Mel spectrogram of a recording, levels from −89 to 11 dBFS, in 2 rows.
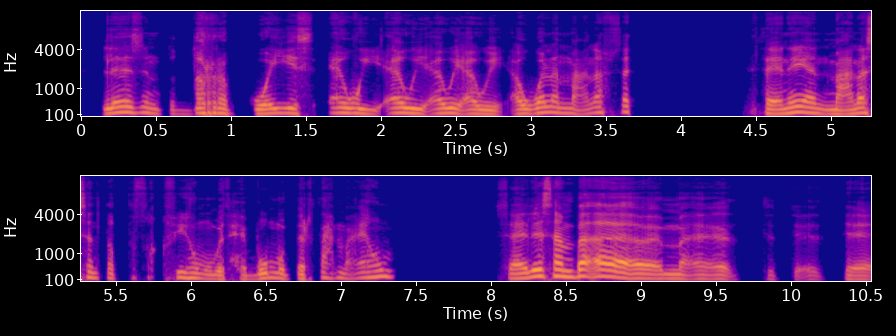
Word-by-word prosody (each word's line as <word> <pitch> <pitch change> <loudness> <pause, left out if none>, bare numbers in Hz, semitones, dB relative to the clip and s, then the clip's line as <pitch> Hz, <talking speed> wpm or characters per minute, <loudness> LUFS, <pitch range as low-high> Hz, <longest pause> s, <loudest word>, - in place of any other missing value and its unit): لازم 180 0 +1
تتدرّب 150 +4 -3
كويس 155 +2 0
أوي، 165 -6 0
أوي، 165 -3 +1
أوي، 160 -3 +1
أوي، 135 -2 -1
أولًا 175 +6 0
مع 150 -4 -6
نفْسك، 185 +3 -6 0.9
ثانيًا 170 +5 +3
مع 140 -3 -2
ناس 170 +4 0
أنت 170 -3 -5
بتثق 165 +2 -16
فيهم 170 -4 -3
وبتحبهم 135 +5 -3
وبترتاح 155 +5 -6
معاهم، 185 +6 -4 0.7
ثالثًا 220 +9 +5
بقى 200 -9 +6
ما 140 -2 -5
ت 120 +3 -27
ت 125 - -19
ت 135 - -9
160 Hz, 140 wpm, -21 LUFS, 145-175 Hz, 0.9 s, بقى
